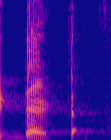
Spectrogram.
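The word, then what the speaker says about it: debt: Unable to पे डेट, इसमें B silent रहता है तो इसे डेट कहते हैं।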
